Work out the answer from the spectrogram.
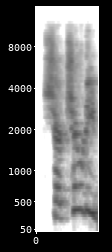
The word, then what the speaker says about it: charcuterie: Charcuterie board.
